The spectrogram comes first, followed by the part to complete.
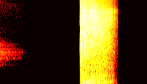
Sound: whack

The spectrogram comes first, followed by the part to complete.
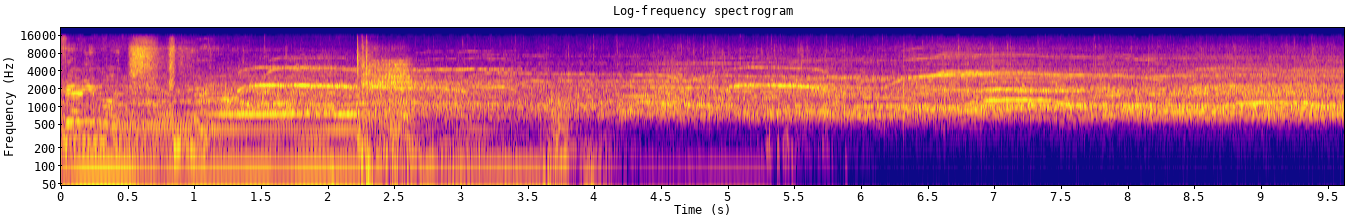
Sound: applause

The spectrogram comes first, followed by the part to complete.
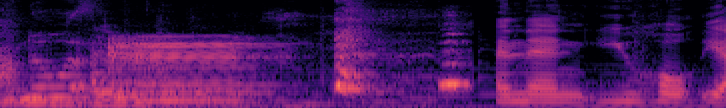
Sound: buzzer; laughs

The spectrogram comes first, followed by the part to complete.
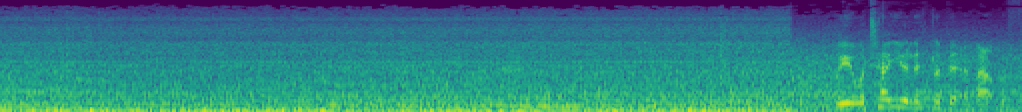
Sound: shuttle rumbling continues

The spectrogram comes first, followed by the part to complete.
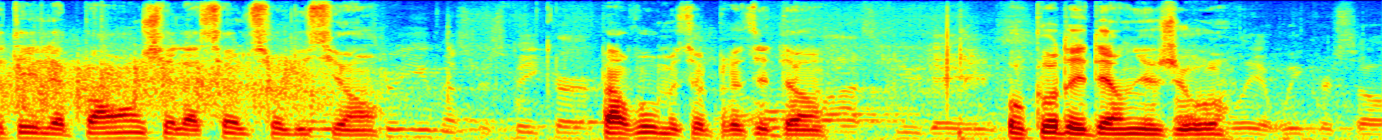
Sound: applause

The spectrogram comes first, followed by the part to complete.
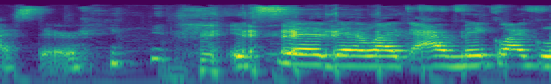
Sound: laughing

